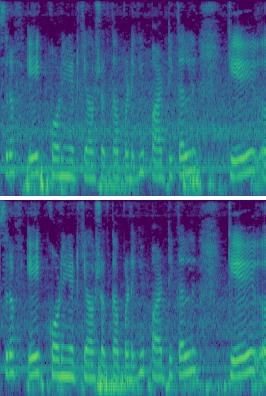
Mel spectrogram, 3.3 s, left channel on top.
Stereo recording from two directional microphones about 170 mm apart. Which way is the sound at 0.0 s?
40° right (ahead or behind).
